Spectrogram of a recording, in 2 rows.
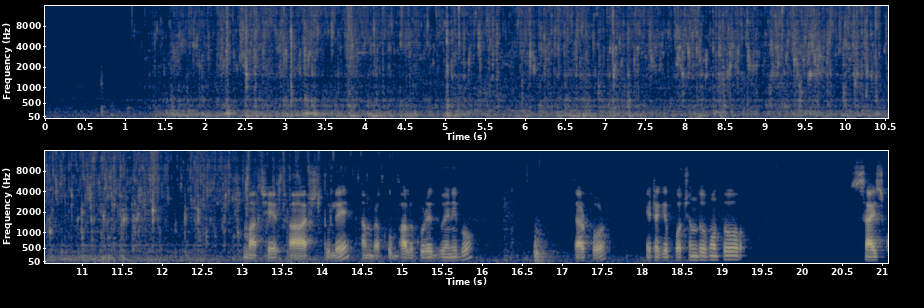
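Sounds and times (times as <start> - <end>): hands rinsing fish with splashes: 1.0 - 15.0
tap water running into sink: 1.0 - 15.0.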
